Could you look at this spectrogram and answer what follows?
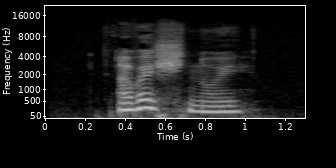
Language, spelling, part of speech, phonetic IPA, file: Russian, овощной, adjective, [ɐvɐɕːˈnoj], Ru-овощной.ogg
- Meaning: vegetable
